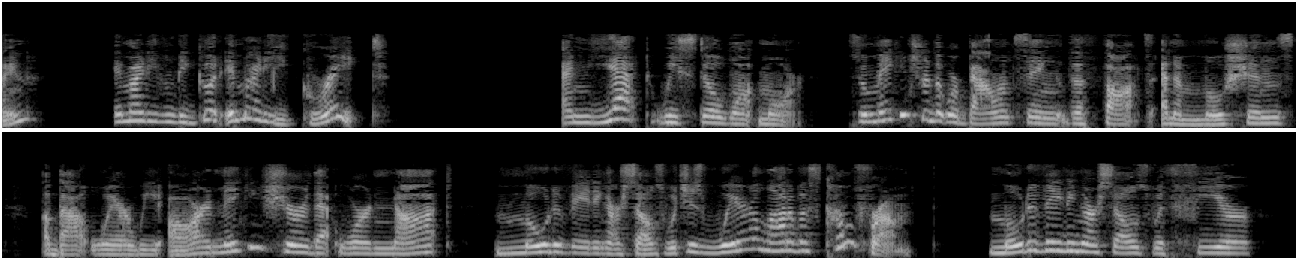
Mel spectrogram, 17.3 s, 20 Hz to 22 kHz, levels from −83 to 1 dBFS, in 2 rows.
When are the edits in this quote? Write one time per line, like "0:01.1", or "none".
0:01.8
